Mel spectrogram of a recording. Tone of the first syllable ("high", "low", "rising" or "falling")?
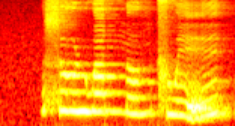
high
